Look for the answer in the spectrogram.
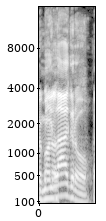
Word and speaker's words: Milagro: Why you pronounce it like that? – I know, right? – Milagro. – Well, it's when I'm talking English, man. I have an English accent. – Pero Milagro.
